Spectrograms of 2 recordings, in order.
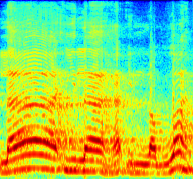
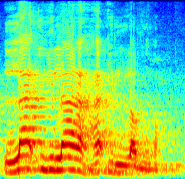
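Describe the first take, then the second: First: The vowel in the first word is long. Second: The vowel in the first word is short. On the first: There is no god but Allah. The speaker calls it right. "Harusnya la ilaha illallah, tiada Tuhan selain Allah" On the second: Truly there is a god other than Allah. The speaker calls it wrong. "keliru dia lamnya dipendekkan"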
